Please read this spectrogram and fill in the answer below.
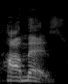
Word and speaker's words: James: uh James Rodriguez and people say that I say his name wrong like I'm American like J mes is James but people call him jamez whatever hold on we're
